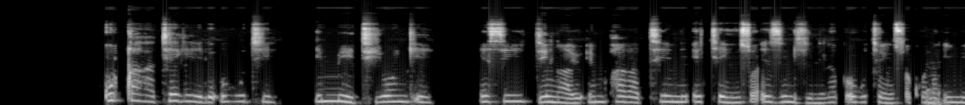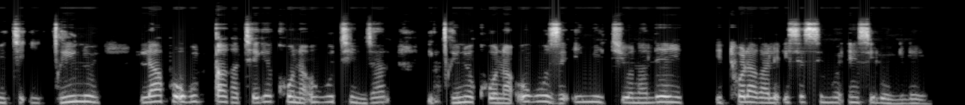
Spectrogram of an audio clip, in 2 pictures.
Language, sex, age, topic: North Ndebele, male, 36-49, health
